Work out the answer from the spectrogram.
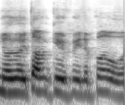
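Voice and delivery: mock whiny complaint; a hint of a sulky footballer moaning. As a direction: imitate a player moaning about the ball. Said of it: "Always moaning".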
